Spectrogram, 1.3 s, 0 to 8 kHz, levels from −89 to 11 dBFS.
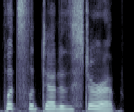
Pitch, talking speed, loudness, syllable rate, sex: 235 Hz, 270 wpm, -18 LUFS, 7.2 syllables/s, female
